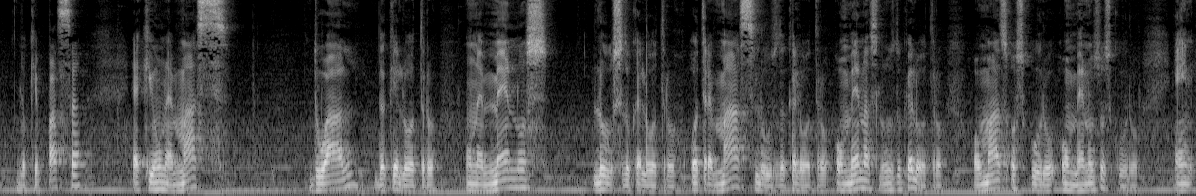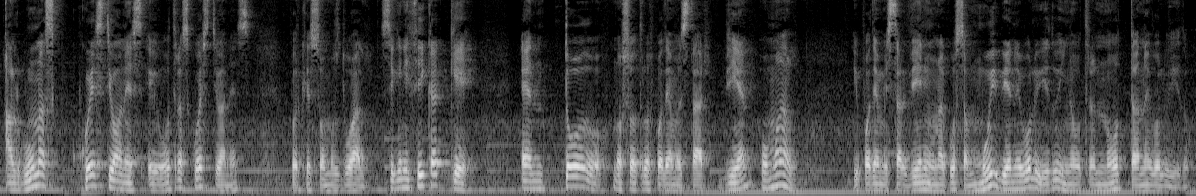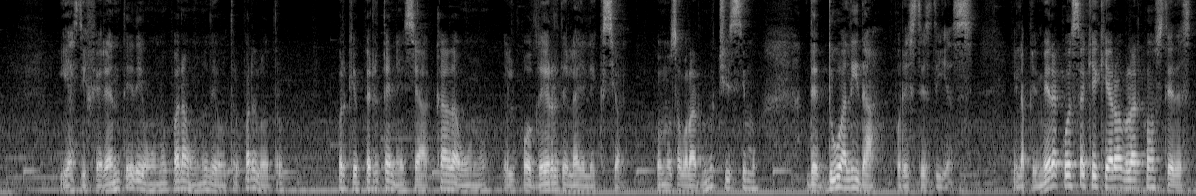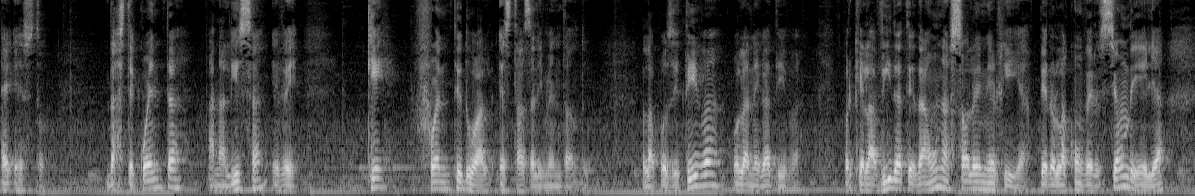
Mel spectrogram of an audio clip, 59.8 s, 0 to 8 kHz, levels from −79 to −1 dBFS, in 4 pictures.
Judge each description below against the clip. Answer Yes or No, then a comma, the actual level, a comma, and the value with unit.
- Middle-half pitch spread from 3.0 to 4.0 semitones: No, average, 4.7 semitones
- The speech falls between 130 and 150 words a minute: Yes, average, 145 wpm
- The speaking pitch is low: Yes, low, 100 Hz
